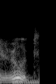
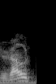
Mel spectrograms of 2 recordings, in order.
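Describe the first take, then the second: First: The word is said with a non-American pronunciation. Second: The word is said with an American pronunciation. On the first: "we say route" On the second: "that's how the Americans say it"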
